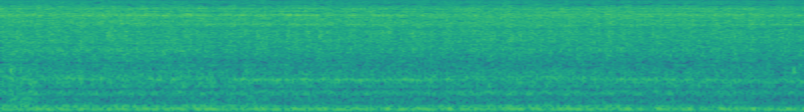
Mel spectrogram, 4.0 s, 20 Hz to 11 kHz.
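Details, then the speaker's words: V8 with cheap Summit Racing distributor, fixed after failure by replacing a roll pin; deep, even burble at steady idle with no misses, knocks or ticks; normal idle. "So yesterday this was disabled at the bottom of your hill, and by replacing a roll pin, she's good as new."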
